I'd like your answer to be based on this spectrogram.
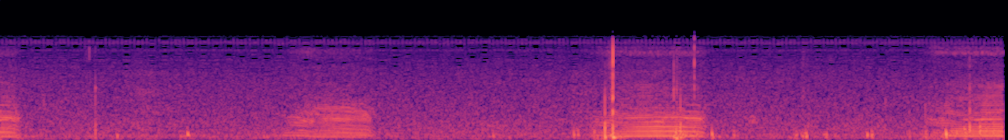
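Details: Snoring in a sleeping Boston Terrier: three low, buzzing rattles about three seconds apart, each on a breath in.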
